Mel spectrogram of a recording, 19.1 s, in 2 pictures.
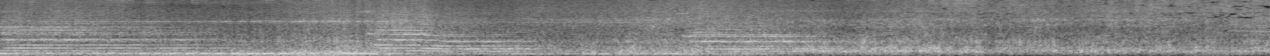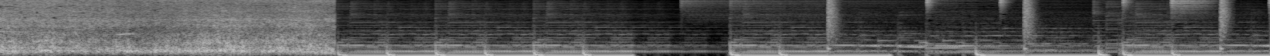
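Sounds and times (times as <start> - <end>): train horn: 0.0 - 4.4, 5.0 - 6.6
moving train noise: 0.0 - 12.1.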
